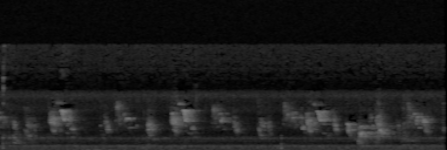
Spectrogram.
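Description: Faint chirping of small birds: many short, high calls repeating throughout, over a low steady background rumble.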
